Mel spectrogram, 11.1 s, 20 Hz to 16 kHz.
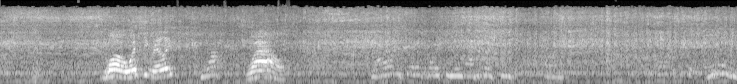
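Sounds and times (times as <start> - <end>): electric sheep shears buzzing: 0.0 - 11.0.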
